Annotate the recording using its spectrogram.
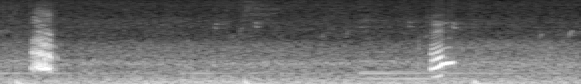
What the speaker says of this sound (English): the distinct, high-pitched sound of a dog's barking made her pause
